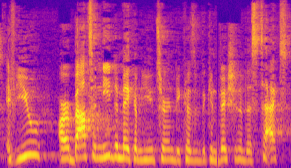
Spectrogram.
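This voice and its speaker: A man with an American accent talks very fast in a raised, projected voice. His tone is bright and sharp, pitched high. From Maryland, US. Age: 20s. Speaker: pastor. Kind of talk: sermon. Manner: casual, conversational.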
